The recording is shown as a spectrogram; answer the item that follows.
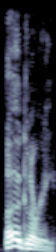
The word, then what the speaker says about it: burglary: can you please pronounce burglary okay yes I can this is the word Bur that's a schwa burglar burglar re burglary burglary burglary stress here burglary have you ever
